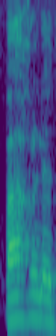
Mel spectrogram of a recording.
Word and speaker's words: parler: 동사 원형에 있는 R를 발음하지 않는다는 거예요. 그래서 예를 들면 parler 동사, 네, 말하다 동사, parler 동사도 R를 발음하지 않아요.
